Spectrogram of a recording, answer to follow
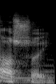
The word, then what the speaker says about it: অশ্ম: অতালবস্বয়ময় অশ্ম, মানে অশ্ম তো আমি বললাম বোঝানোর জন্য, আসলে উচ্চারণটা অশ্বই।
